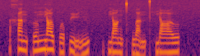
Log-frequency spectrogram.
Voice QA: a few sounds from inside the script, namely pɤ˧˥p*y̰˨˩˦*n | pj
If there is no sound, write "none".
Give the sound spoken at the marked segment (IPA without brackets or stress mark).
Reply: y̰˨˩˦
